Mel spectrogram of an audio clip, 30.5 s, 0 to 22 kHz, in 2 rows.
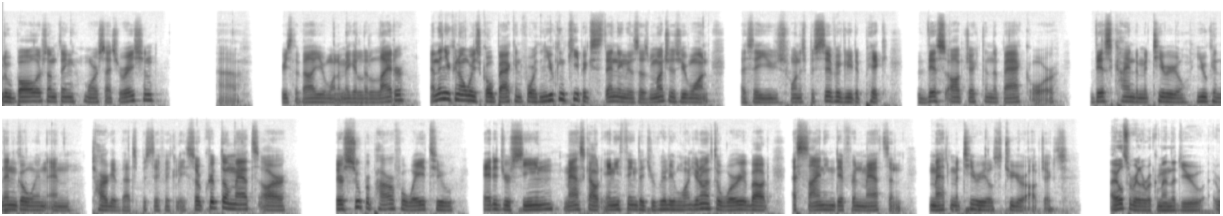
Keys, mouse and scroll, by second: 0.9-4.9 drag, 4.9-5.3 scroll down 7, 5.6-7.0 middle drag, 7.0 scroll down 2, 15.5 scroll up 5, 15.9-18.2 middle drag, 18.2 ctrl+shift+click, 19.0 ctrl+shift+click, 19.3 ctrl+shift+click.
